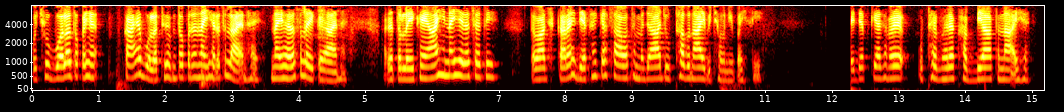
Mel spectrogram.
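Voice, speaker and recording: This female-sounding voice is a cartoonish character voice with extremely high pitch, delivered at a moderate pace. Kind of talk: comic cartoon voice acting. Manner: chatty, complaining.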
